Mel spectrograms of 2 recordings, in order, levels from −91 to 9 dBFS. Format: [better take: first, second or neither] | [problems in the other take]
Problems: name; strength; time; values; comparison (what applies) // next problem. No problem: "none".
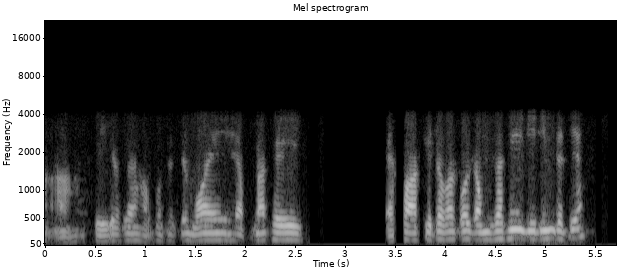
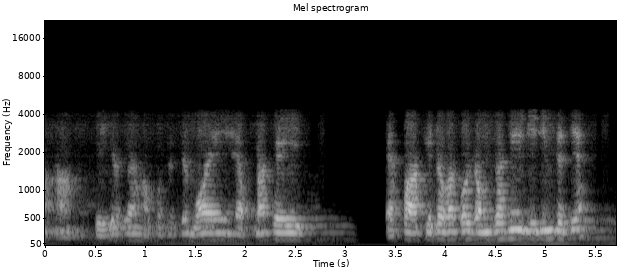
first | room echo; dies away in 0.2 s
